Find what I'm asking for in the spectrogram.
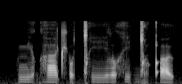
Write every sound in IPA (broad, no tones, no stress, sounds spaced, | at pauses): mʲ ɔ ɡʱ aː t͡ʃʼ o ǀʰ iː l o x i ɡ͡ǀ u qʼ ɯ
